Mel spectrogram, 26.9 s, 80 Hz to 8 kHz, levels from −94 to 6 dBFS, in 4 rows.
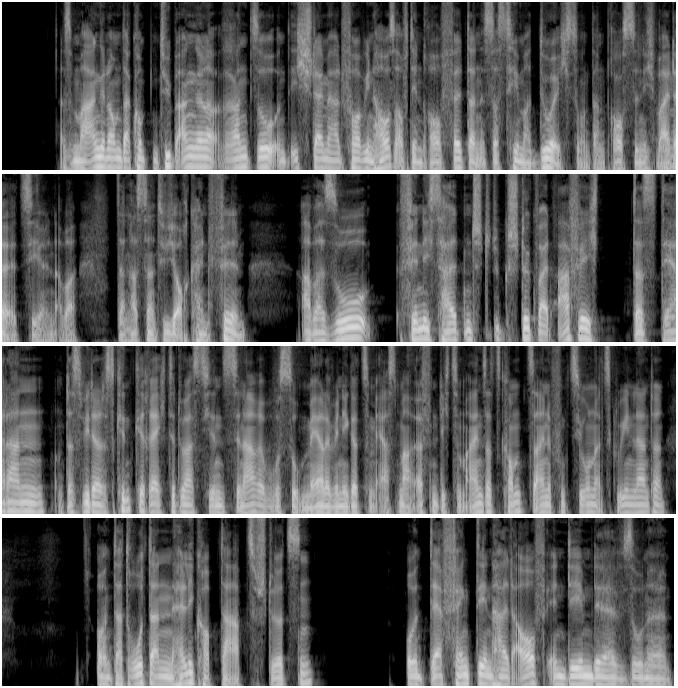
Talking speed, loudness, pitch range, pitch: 230 wpm, -19 LUFS, 95-115 Hz, 100 Hz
